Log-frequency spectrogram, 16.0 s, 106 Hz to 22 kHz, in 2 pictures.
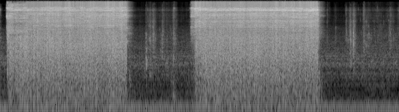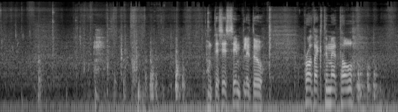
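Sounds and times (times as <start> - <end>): spray hiss: 0.0 - 2.7, 3.8 - 6.5
steady low hum: 0.0 - 2.7, 3.8 - 6.6.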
